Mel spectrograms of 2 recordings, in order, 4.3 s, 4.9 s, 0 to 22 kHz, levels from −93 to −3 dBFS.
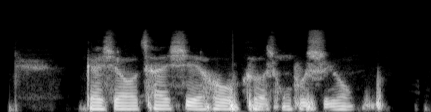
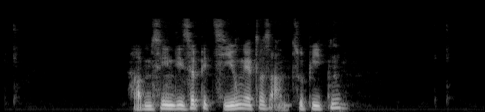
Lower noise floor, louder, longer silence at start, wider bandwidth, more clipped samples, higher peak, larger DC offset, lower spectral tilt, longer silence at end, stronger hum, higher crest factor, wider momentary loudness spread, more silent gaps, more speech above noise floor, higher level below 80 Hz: second, -48 dBFS vs -83 dBFS; first, -17 LUFS vs -31 LUFS; second, 0.35 s vs 1.3 s; second, 6 kHz vs 11 kHz; neither; first, -2 dBFS vs -14 dBFS; neither; first, -9.5 dB/octave vs -7.5 dB/octave; second, 0.5 s vs 1.4 s; neither; about the same, 16 dB vs 20 dB; about the same, 9 LU vs 11 LU; neither; second, 32 dB vs 54 dB; first, -44 dBFS vs -66 dBFS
